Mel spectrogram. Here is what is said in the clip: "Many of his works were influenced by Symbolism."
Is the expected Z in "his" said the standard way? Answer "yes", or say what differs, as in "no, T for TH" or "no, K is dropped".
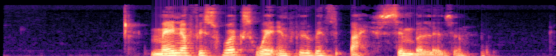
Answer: no, S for Z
